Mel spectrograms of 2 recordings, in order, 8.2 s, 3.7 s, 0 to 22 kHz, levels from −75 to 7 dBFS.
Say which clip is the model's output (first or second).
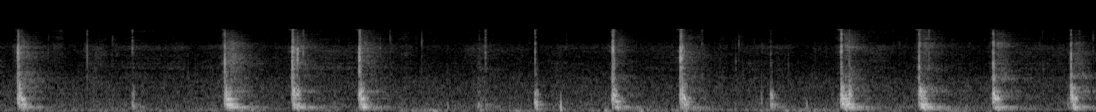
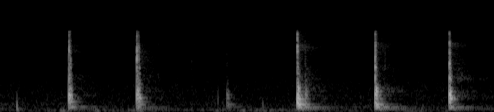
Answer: first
